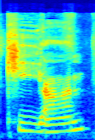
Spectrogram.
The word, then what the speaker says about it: Kyan: Like, because it means like little king according to my mom, but it's spelled Kyan, and everyone always thinks it's pronounced Kian, but it's Kian.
